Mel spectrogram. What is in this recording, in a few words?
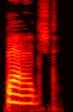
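"badged", British English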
